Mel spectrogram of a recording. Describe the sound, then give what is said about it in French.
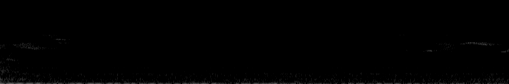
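Small birds chirp faintly at 6:30 in the morning, with a few brief, high calls near the start and end over a steady background hiss. No one speaks. “il est 6h30 du matin, j'espère que vous allez bien, j'espère que vous entendez les petits oiseaux derrière moi.”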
